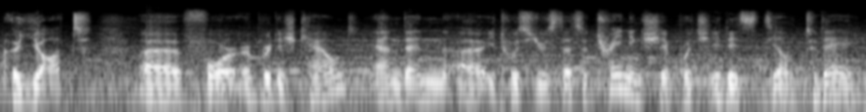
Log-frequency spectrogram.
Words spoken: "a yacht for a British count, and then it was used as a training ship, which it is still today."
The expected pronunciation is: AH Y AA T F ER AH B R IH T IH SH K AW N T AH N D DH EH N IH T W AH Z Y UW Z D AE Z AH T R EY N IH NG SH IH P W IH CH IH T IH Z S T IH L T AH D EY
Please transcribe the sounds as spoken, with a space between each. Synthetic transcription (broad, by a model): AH Y AA T F ER AH B R IH T IH SH K AW N T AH N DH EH N IH T W AH Z Y UW Z D AE Z AH T R EY N IH NG SH IH P W IH CH IH T IH Z S T IH L T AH D EY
